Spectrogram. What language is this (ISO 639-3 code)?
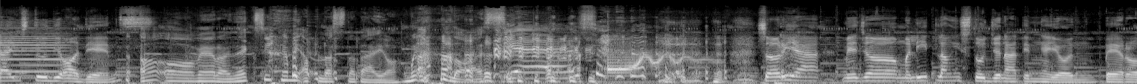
fil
